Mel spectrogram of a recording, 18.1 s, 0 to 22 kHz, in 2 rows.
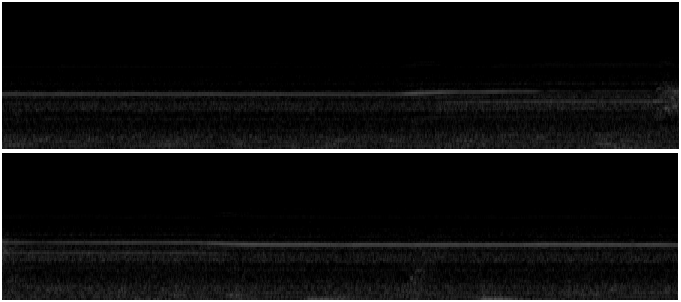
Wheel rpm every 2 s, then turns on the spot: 0, 0, 0, 0, 0, 0, 0, 0, 0.
none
